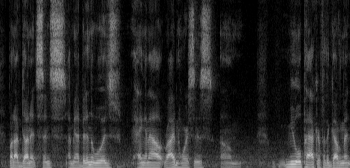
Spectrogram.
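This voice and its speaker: Speech at a moderate pace carries ordinary pitch variation. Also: man. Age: 60s. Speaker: mountain man and outfitter. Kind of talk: casual interview storytelling. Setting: indoors by fireplace at his mountain property.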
